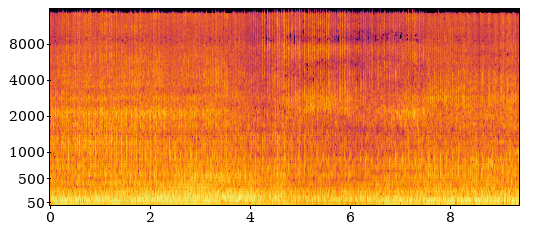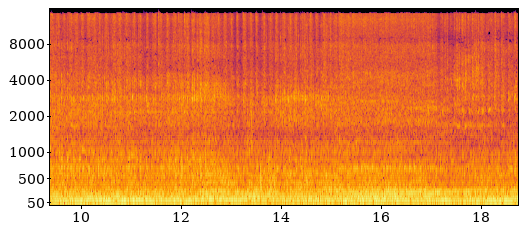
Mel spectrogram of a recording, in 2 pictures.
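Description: Hot rod engines running as custom cars drive slowly past: a Chevrolet Advance Design pickup, then a Willys coupe gasser. There is a deep, loud exhaust rumble, with an engine note rising over the first few seconds and a choppy, loping rumble later as the Willys goes by.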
